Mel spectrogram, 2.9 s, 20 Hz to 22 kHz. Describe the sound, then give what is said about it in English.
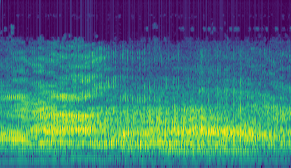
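Loud, continuous engine roar from race cars accelerating away from a pit stop, the number 24 car with the number 4 car right behind, a dense droning snarl that fills the whole stretch without a break, steady, with no voices audible over it. “Well, away goes the number 24 car, with the number 4 car, I think, right behind him.”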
